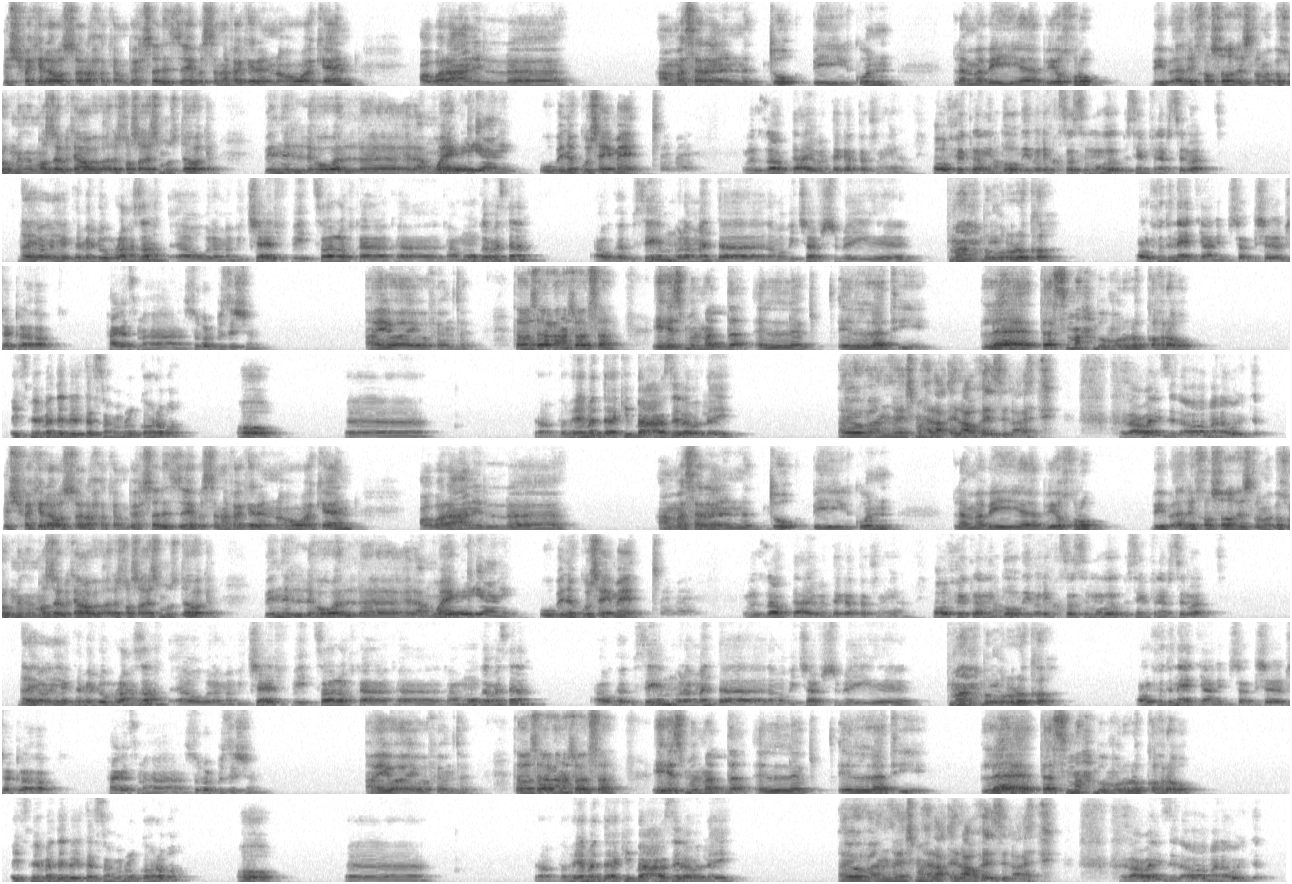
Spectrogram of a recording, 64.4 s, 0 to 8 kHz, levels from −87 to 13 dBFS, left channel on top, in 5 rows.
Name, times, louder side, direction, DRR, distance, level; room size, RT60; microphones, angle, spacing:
voice 1, 0.0-3.5 4.2-5.6 6.5-8.8 9.5-10.9 11.5-15.0 15.5-17.4 18.3-19.2 22.8-22.9 25.9-26.4 35.2-36.2 42.3-43.3 43.7-44.7 45.1-46.6 47.0-47.8 48.4-50.5 53.9-54.2 59.9-62.0 62.3-62.8, left 1 dB, 5° left, -5 dB, 1.6 m, -20 dB
voice 2, 17.2-18.0 19.5-19.8 20.3-21.9 22.2-24.9 25.9-31.1 31.7-34.8 35.3-35.9 37.1-39.1 39.7-41.2 45.7-45.9 51.6-53.3 54.9-55.7 56.8-58.8 62.7-64.1, left 1 dB, 60° left, 2 dB, 1.1 m, -23 dB
4.3 x 2.6 x 3.7 m, 0.32 s
head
